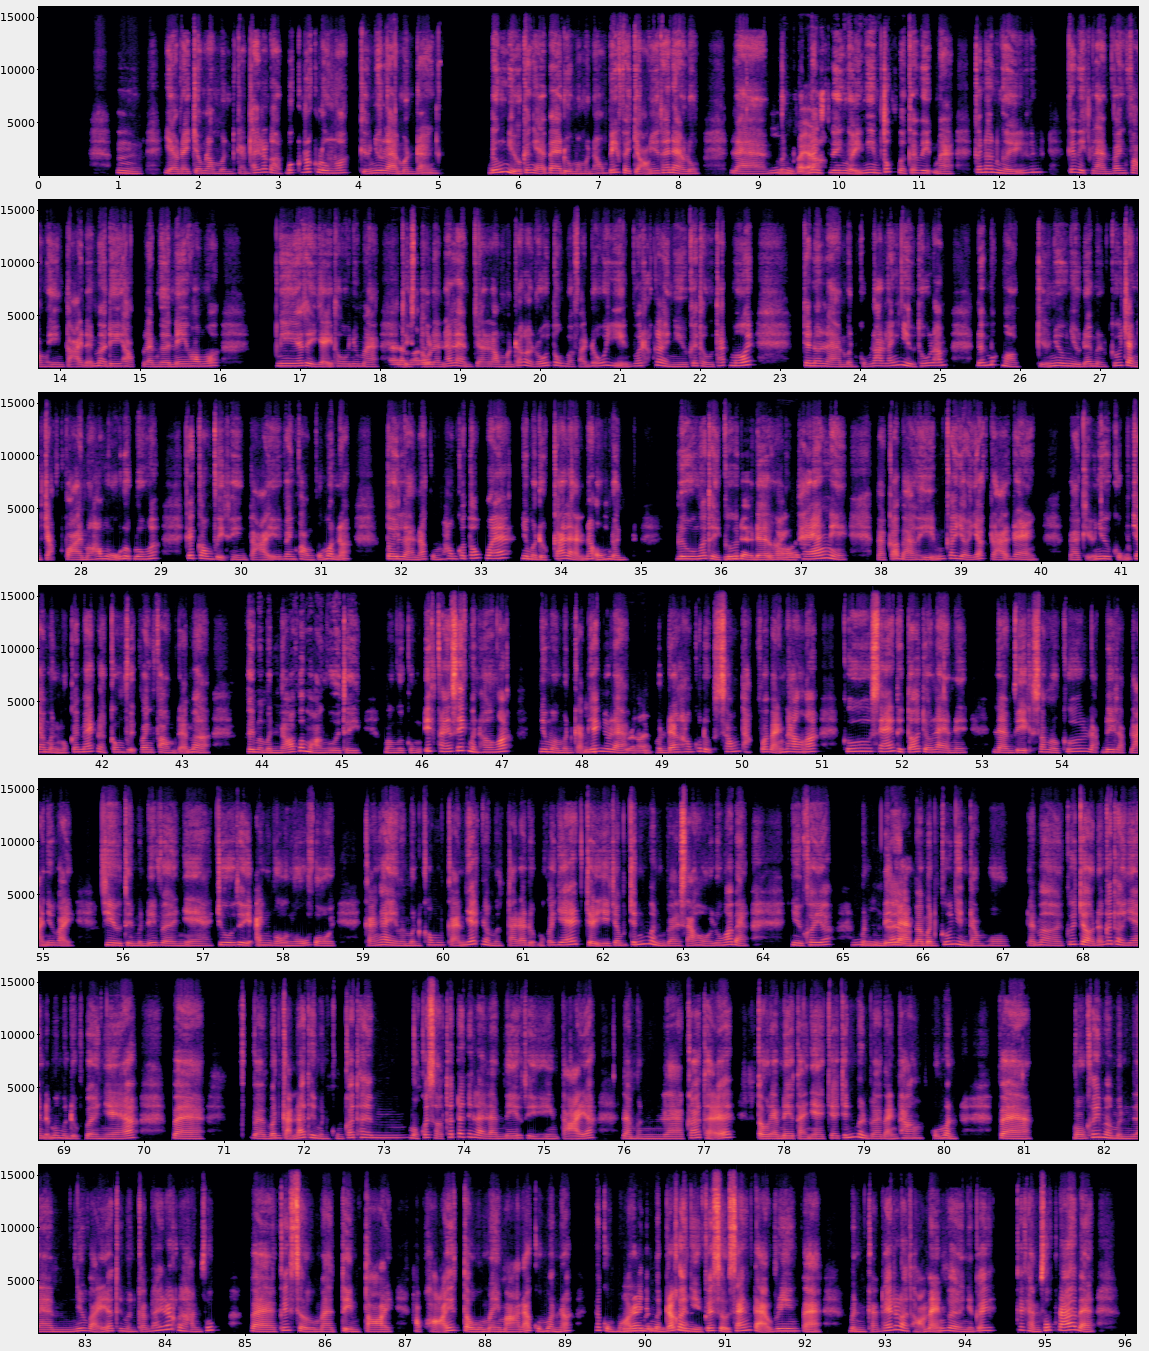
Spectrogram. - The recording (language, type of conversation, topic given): Vietnamese, advice, Bạn nên làm gì khi lo lắng về thất bại và rủi ro lúc bắt đầu khởi nghiệp?
- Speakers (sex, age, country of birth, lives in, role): female, 20-24, Vietnam, Vietnam, user; female, 25-29, Vietnam, Germany, advisor
- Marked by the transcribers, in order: other background noise; tapping; in English: "nail"; in English: "nail"; in English: "nail"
